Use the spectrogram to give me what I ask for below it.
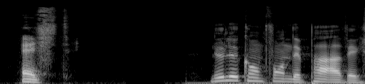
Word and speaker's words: echt: pour toutes les autres combinaisons, c'est ch. Par exemple, Ich. Euch. Echt.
